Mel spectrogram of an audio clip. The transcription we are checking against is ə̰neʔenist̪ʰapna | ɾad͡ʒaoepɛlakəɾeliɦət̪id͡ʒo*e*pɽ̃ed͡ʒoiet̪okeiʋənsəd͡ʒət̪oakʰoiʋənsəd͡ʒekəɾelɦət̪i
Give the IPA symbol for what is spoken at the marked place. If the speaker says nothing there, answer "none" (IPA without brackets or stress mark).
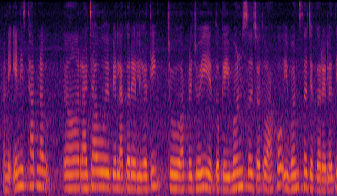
a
